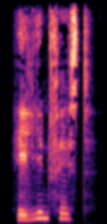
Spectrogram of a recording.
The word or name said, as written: helgenfest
